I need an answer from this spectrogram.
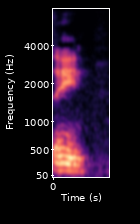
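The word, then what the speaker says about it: ain (ἦν): It looks like an N and a V. It's pronounced ain.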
